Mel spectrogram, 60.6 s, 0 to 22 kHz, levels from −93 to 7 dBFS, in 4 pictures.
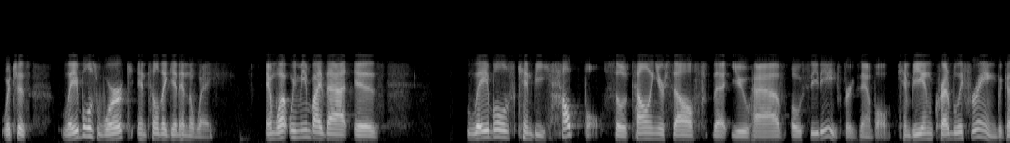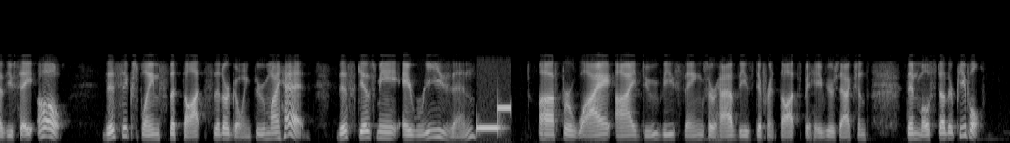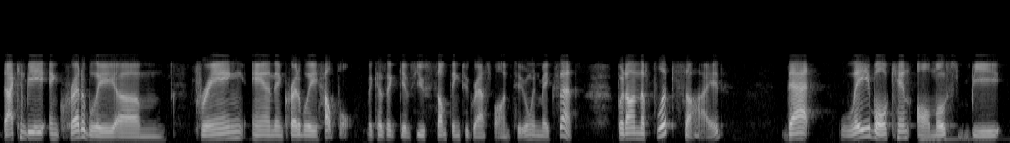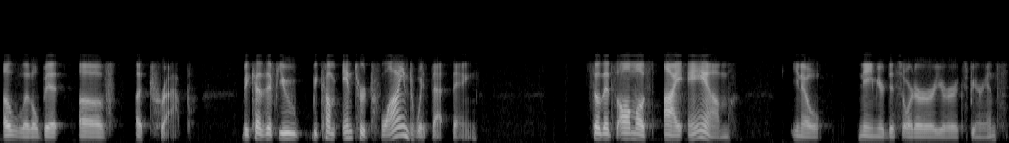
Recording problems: phone-call audio; nothing above 3.5 kHz
alarm; loud; at 22 s; peak 6 dB above the speech

